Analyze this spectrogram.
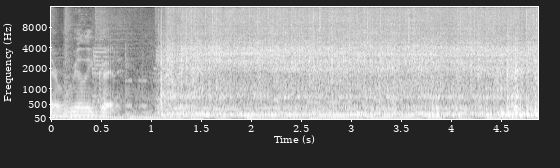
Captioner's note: blender grinds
